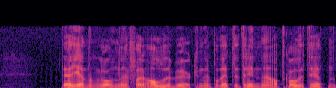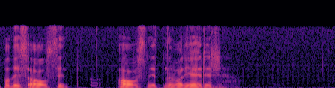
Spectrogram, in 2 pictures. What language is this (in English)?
Norwegian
